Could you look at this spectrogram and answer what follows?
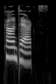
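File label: "contacts", British English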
